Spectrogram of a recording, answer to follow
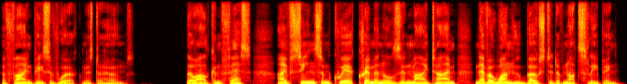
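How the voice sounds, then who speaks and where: A man voicing a gruff, plain-spoken police inspector in an audiobook mystery. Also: low voice, expressive, measured pace, no echo, studio quality. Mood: grudging, puzzled.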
